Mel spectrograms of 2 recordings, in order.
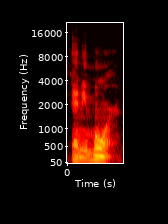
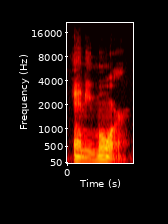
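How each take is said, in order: Both takes have the same delivery.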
